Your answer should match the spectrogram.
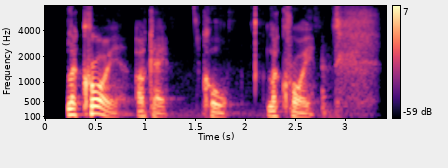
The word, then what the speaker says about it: Lacroix: I just know that that's a French-orientated name, and in the French accent, technically, it's LaCroix. Right? But I know the English don't say his name like that, so I was curious.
